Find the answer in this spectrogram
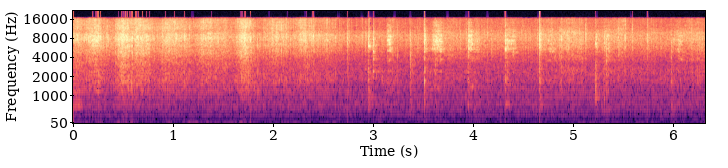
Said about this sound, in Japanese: どういい音する いい音収録できてるいやもやしもやしはさ音も匂いもいいよねもやし炒めるとか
